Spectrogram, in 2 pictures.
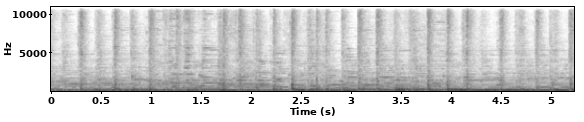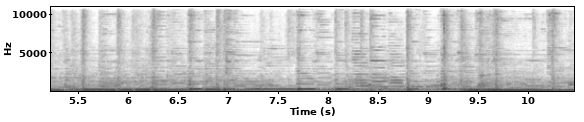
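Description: Live folk-punk band playing an instrumental passage: strummed acoustic guitars over a bass guitar line and a steady beat on a cajon.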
